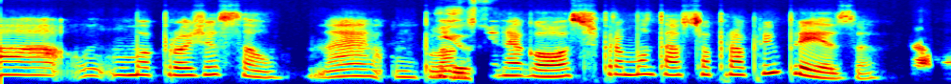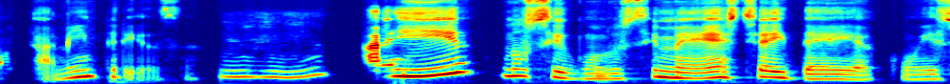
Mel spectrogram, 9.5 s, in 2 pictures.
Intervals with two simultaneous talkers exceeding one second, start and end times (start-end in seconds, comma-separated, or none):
none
